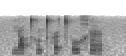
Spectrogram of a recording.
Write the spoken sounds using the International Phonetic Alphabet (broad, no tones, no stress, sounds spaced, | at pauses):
j ɑ t̪ʰ ũ t̪ʰ ə˞ t͡sʼ u x ɛ̃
